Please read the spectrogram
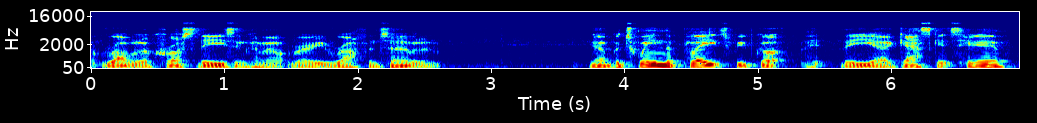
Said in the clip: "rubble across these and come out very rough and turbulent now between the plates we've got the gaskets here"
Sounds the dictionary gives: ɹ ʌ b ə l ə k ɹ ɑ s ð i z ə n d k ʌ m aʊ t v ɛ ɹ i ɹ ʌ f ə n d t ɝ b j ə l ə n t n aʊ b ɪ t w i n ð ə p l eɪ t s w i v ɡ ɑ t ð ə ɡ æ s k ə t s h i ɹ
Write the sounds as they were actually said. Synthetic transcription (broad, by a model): ɹ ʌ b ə l ə k ɹ ɑ s ð i z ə n k ʌ m aʊ t v ɛ ɹ i ɹ ʌ f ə n t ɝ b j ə l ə n t n aʊ b ɪ t w i n ð ə p l eɪ t s w i v ɡ ɑ t ð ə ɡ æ s k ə t s h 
